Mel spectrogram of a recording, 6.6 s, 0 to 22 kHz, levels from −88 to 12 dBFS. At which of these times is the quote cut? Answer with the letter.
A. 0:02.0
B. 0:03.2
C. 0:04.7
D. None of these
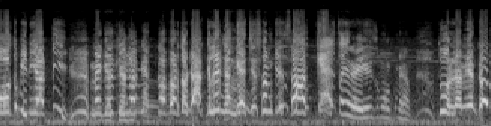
A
